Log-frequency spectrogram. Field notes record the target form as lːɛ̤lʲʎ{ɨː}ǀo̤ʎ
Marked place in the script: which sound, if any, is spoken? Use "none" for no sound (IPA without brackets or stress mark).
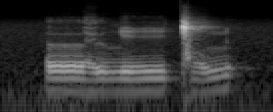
iː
